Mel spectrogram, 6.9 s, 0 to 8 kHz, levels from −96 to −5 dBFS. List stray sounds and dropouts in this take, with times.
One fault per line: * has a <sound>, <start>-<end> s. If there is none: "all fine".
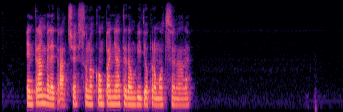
all fine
